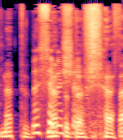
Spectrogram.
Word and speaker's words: Mephibosheth: Can you spell it for us? – Mephibosheth. – Mephibosheth. – I think, you nailed it. I think you 100%.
